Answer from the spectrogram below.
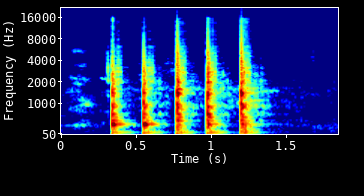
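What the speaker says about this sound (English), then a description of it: "There was a knock at the door." Five sharp knocks on a door, evenly spaced and close, rapping out in quick succession with no talk.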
